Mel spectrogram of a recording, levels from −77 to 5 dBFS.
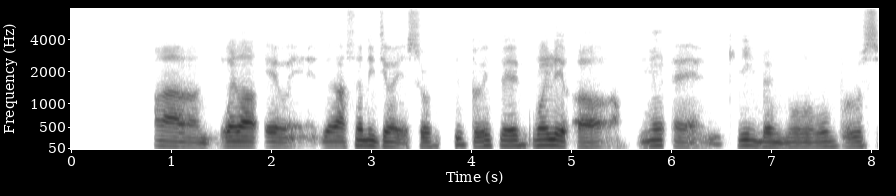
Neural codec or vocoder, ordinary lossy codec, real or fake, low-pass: codec, 16 kHz, 0.5 kbps, FunCodec, trained on Chinese and English, 25 frames a second; none; fake; none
